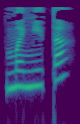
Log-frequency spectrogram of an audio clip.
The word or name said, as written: menyita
